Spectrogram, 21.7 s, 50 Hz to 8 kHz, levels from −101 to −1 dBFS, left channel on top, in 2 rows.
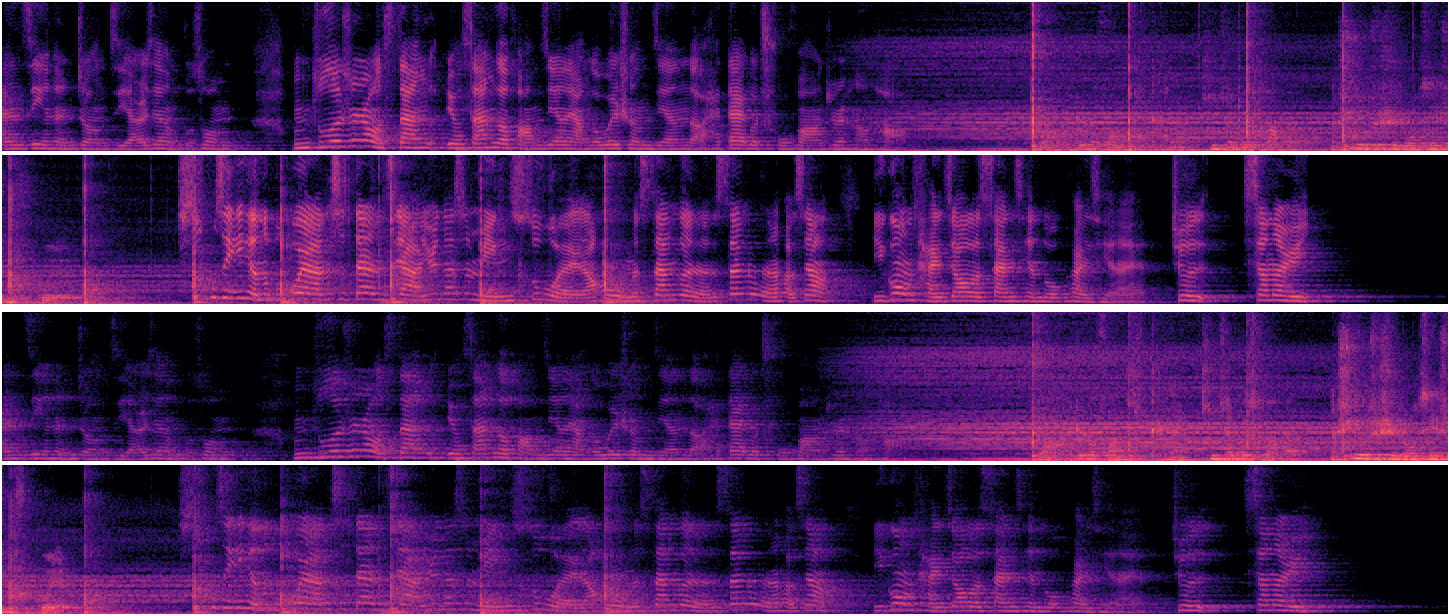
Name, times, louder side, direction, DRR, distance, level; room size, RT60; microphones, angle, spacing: voice 1, 0.0-6.8 12.2-17.1 17.4-20.6, left 7 dB, 85° left, 0.5 m, -42 dB
sound 1, 6.1-16.7, right 4 dB, 40° right, 0.5 m, -48 dB
sound 2, 7.4-9.8 10.1-16.0, left 4 dB, 45° left, 0.5 m, -43 dB
voice 2, 7.8-11.4, right 4 dB, 85° right, 0.5 m, -36 dB
8.1 x 7.0 x 5.0 m
head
